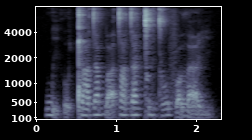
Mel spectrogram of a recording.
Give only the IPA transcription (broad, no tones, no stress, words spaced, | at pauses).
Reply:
wḭʔo̰ǃudˤi bo̰tˤi dˤiǀɨ dofo̰ ðˤḭ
